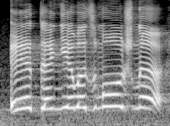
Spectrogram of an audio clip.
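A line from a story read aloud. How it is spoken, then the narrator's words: Shouted. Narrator (Russian): закричал Шулер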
